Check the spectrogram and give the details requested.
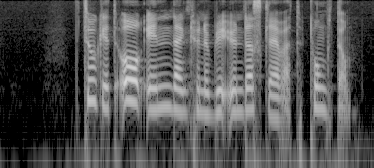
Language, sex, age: Norwegian, female, 19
